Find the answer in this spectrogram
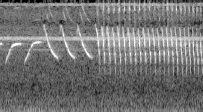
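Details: Canary song for training other canaries: five slurred, swooping whistles that rise and fall, then switching abruptly into a dense, very fast rattling trill.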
